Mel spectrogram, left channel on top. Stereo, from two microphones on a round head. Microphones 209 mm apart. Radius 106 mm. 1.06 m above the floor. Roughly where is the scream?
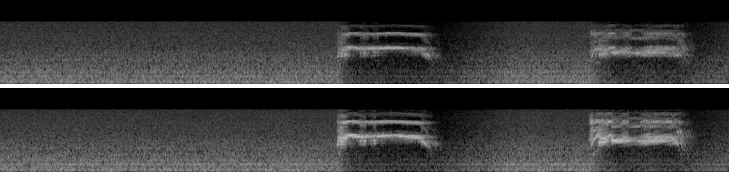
Right.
